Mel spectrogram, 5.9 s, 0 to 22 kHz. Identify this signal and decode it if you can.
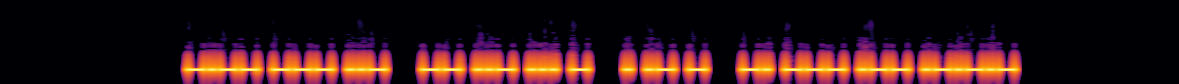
Morse code, heard as a keyed tone, about 44 wpm, 700 Hz. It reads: YOU MUST EAT NOW.
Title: Sentences from Top 300 Words 45wpm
